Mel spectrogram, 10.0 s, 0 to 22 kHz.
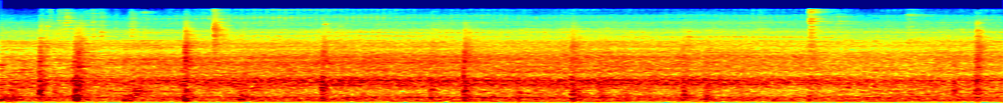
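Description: Sleeper coach of the 18010 Ajmer–Santragachi Express running, heard from inside the coach: a steady rush of wheels on rail with a sharp click or knock about once a second as the wheels cross rail joints and points.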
